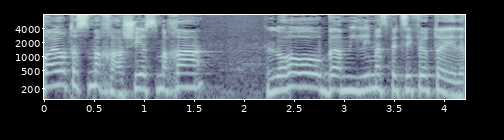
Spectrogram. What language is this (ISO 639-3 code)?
heb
